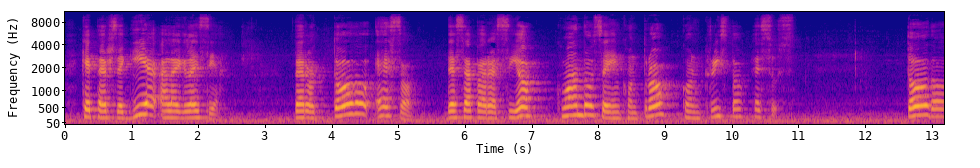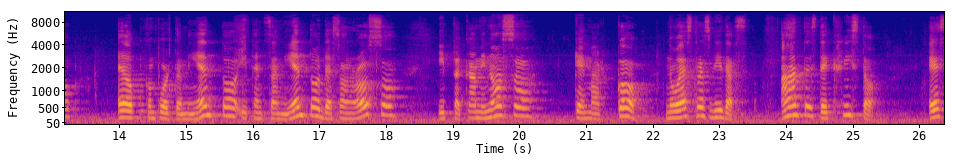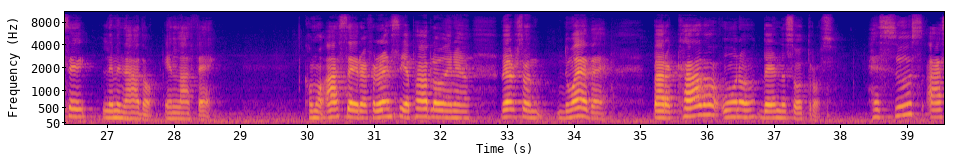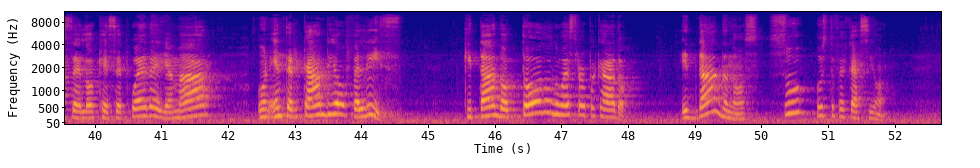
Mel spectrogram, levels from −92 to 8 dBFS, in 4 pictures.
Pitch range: 180-250 Hz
